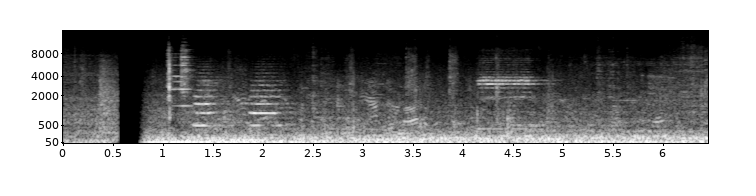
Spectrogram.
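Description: Street traffic: a steady low vehicle rumble with two short car-horn toots, about a second and a half and two seconds in.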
